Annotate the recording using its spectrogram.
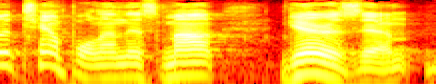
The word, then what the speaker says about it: Gerizim: And she said this mountain was Mount Gerizim,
